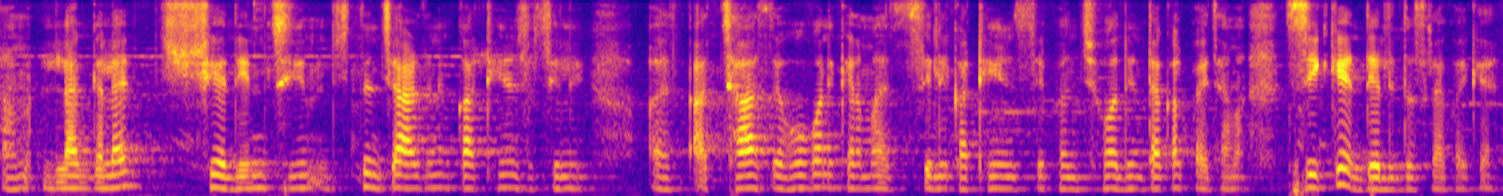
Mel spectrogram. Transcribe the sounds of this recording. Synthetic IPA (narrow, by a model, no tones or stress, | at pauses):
ɦɐmlɐɡɡela | t͡ʃʰed̪insid̪int͡ʃaːɾd̪inkɐʈʰinsesili | ɐ̰tːʃʰaseɦobɐnikeɾmasilikɐʈʰinsepɐnt͡ʃʰɔd̪int̪ɐkəlpɐjd͡ʒamãsiked̪elid̪usɾa̰koike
